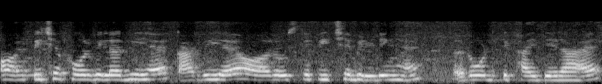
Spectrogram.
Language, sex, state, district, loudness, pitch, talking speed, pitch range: Hindi, female, Bihar, Vaishali, -11 LUFS, 220 Hz, 210 wpm, 210-230 Hz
